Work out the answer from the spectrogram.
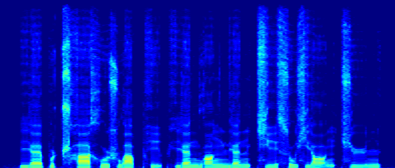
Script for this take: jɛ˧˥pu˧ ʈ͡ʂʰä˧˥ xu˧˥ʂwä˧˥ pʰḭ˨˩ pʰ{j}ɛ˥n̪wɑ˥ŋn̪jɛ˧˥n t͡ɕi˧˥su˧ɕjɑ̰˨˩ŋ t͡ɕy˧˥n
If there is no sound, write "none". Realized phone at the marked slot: j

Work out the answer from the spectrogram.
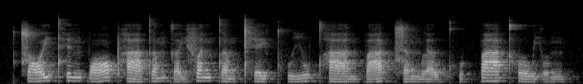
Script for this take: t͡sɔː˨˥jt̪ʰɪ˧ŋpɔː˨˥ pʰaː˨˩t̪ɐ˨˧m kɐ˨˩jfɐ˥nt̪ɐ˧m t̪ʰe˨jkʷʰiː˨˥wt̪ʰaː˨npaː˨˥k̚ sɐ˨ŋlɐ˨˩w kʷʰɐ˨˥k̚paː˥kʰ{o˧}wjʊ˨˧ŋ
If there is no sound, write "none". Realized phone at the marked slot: o˧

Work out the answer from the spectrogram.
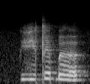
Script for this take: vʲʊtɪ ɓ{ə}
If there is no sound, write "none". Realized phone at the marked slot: ə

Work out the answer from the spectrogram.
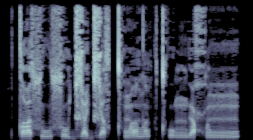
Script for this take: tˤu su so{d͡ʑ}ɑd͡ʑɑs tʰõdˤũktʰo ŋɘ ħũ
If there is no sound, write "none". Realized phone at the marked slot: d͡ʑ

